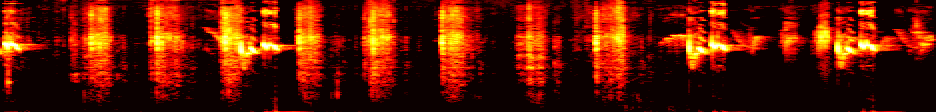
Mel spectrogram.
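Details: Bar-winged prinia fighting lure sound: a run of dry, rapid clicking pulses about twice a second, then sharp, high chirped slurs.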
